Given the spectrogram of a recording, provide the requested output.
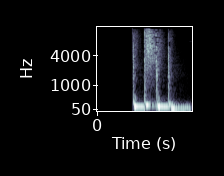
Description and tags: Kygo Style Drum Fill - 102 BPM
I chopped up some loops and made this drum fill at 102 BPM in FL Studio 20.
beat, dance, disco, drum, drum-loop, drums, fill, fx, groovy, kick, kygo, loop, perc, percs, percussion, percussion-loop, pop, snare, tom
